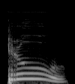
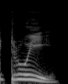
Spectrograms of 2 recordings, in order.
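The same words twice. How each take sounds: First: ट्रू ending in one long oo, the e silent; one-vowel ट्रू; correct true. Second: ट्रुई with an added ee, troo-ee; wrong two-vowel ट्रुई; misreading of true. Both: Shown as a demonstration. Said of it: "ना कि ट्रुई".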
